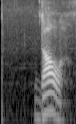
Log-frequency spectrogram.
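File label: "dal", Dutch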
